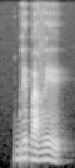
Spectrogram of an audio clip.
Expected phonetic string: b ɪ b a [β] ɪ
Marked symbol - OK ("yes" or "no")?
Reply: no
